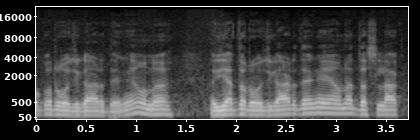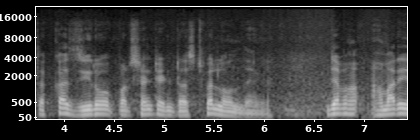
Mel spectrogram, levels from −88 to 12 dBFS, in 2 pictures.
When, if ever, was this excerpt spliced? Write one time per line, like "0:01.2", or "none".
none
